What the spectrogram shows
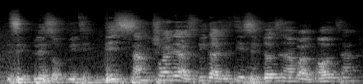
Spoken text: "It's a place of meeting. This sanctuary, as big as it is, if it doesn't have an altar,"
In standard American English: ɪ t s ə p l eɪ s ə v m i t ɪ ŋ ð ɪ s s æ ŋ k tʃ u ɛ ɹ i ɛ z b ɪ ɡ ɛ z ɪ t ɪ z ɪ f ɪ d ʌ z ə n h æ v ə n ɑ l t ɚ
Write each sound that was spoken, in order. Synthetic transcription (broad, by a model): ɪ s ə p l eɪ s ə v m i t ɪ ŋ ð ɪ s s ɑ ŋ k tʃ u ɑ l i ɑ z b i ɡ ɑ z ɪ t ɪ s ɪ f d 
